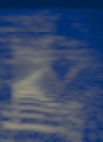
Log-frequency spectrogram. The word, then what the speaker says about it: Miley: Um and said Miley and I was like really I think that was like the last thing I would have tried to pronounce it as but it is Miley.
